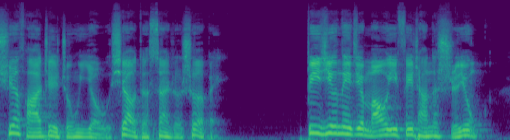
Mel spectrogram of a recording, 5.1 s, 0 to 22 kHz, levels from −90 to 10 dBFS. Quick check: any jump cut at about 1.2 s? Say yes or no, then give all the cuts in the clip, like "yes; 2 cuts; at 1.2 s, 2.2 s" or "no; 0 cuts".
no; 1 cut; at 2.9 s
